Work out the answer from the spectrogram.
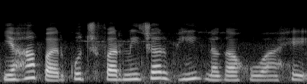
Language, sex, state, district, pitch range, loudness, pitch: Hindi, male, Madhya Pradesh, Dhar, 200-255 Hz, -18 LUFS, 225 Hz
